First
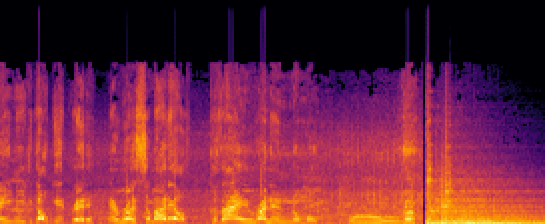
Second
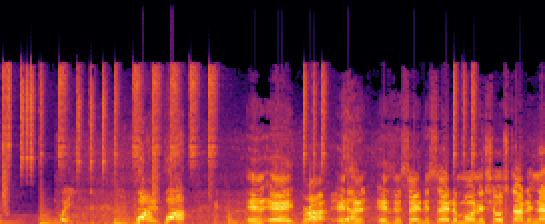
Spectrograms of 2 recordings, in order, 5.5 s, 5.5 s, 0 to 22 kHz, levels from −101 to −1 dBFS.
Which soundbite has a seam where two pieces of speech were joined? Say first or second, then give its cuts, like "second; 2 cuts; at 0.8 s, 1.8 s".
first; 1 cut; at 4.2 s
